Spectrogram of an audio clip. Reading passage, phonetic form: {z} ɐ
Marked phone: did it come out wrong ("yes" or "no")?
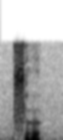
yes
